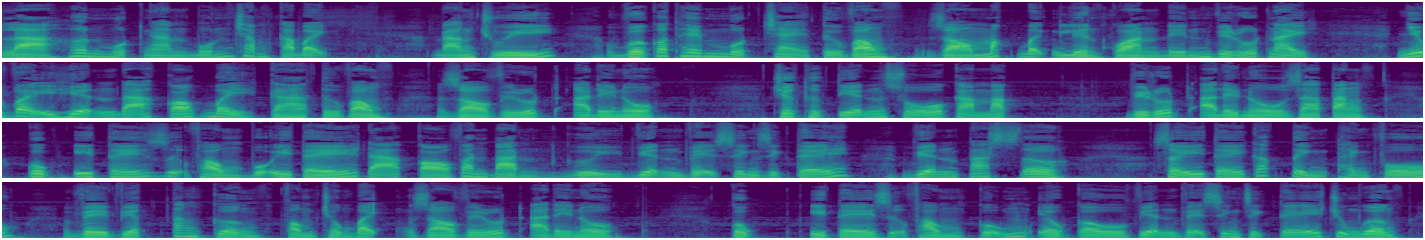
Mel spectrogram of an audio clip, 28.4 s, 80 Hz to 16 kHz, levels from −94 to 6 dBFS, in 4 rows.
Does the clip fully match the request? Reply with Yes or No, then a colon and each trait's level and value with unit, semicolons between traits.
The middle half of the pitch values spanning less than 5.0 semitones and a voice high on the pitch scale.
No: average, 3.9 semitones; low, 125 Hz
